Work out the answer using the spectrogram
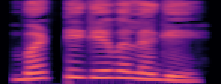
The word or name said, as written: ಬಟ್ಟಿಗೆವಲಗೆ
